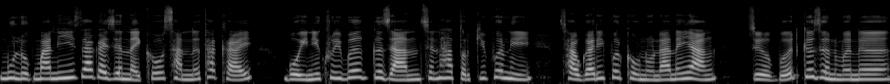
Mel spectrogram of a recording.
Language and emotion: Bodo, happy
